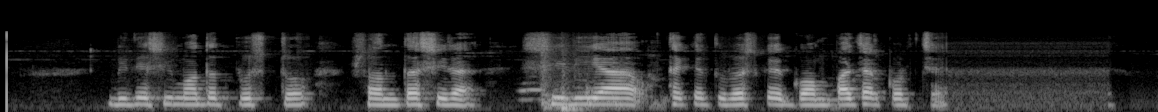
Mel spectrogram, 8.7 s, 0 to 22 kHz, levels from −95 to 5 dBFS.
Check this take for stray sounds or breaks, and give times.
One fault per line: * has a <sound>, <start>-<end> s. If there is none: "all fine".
all fine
